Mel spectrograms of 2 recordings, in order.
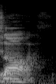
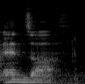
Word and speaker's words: N'Zoth: If you go there, you can take the poll on how is it pronounced, N'Zoth or Enzoth. It's definitely N'Zoth.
